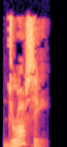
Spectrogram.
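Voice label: "drossy", British English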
